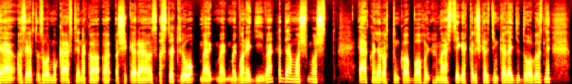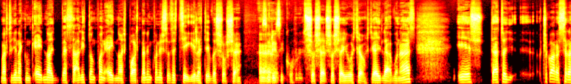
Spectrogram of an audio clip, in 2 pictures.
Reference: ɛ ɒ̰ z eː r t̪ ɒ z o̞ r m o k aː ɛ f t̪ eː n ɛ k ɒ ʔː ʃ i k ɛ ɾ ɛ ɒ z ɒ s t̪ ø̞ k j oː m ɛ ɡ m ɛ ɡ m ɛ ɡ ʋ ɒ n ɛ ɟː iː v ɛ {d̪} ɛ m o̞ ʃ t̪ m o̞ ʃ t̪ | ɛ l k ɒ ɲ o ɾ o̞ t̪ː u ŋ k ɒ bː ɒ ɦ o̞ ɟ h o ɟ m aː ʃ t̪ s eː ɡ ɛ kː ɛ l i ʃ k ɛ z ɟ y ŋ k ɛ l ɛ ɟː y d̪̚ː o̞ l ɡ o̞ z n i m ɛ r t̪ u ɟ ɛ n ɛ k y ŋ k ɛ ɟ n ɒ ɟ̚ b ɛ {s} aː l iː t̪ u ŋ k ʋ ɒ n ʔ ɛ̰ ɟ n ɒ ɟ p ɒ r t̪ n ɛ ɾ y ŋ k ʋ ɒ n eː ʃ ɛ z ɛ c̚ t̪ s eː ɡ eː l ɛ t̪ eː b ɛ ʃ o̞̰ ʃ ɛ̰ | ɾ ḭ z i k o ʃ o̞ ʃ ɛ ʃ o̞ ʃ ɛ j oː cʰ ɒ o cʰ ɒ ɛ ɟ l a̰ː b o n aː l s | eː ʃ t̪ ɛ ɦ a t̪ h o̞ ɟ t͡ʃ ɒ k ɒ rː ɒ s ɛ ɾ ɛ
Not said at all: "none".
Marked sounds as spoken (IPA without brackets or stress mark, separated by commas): d̪, s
